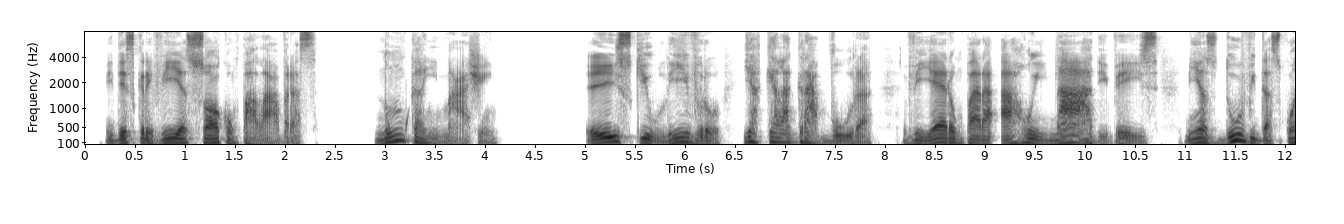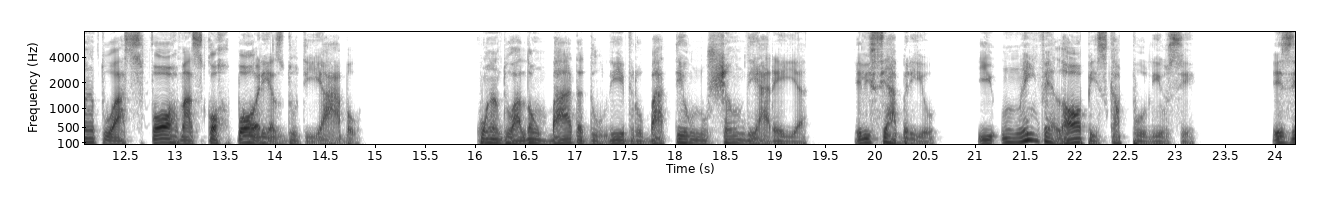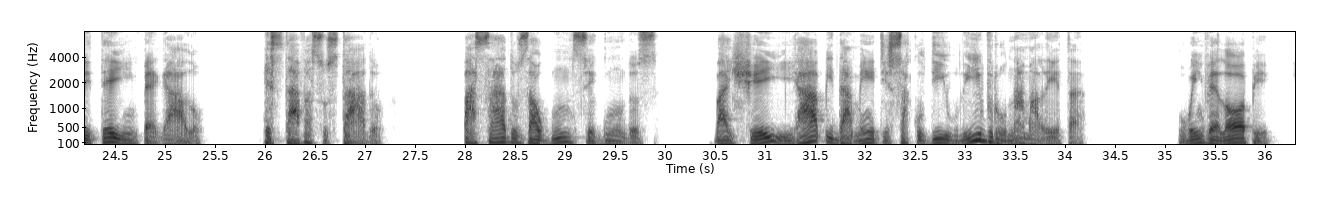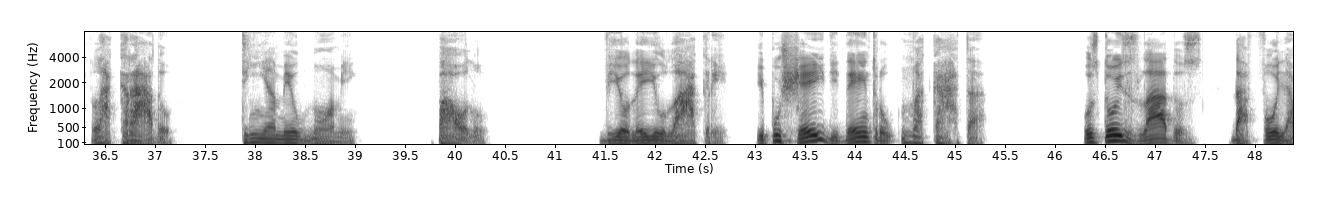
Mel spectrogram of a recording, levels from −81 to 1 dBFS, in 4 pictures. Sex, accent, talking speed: male, Brazilian, 100 wpm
